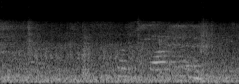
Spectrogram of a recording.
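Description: An underground train moves in a Rome station as passengers disembark and connect. It makes a steady, broad rumble with some faint clatter, and people talk over it nearby.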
